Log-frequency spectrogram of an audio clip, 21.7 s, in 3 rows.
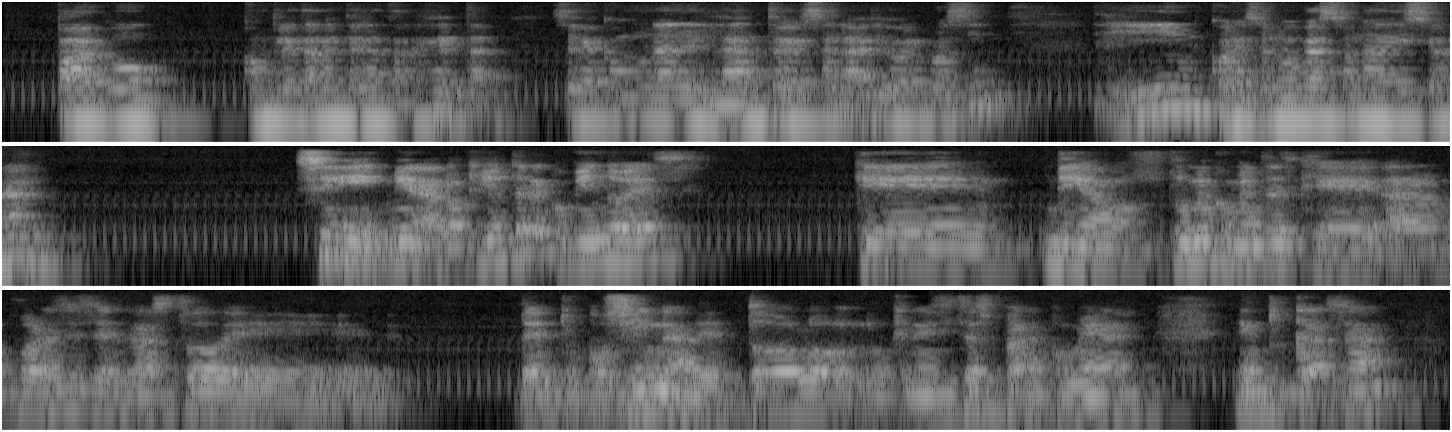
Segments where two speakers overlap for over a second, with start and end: none

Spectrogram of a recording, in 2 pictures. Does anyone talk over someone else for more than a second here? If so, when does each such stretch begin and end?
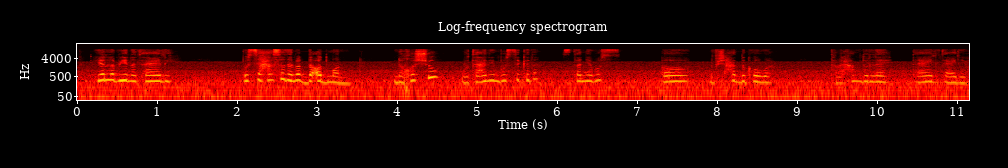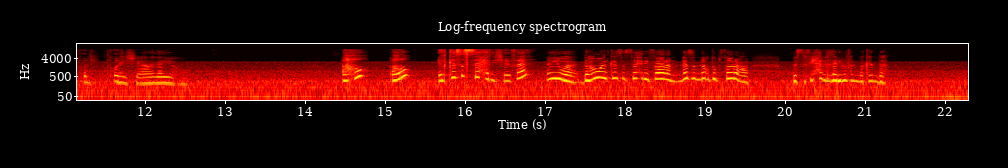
none

